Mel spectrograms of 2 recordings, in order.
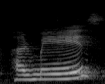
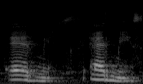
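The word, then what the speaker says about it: Hermès: Then we have, now this is not Hermes, this is Hermes.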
